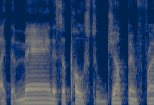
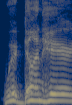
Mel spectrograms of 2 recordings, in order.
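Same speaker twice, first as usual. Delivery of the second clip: higher-pitched acted anger; indignant retold outburst; mad; 8 semitones higher, 3 dB louder than usual. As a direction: imitate someone angrily calling it off. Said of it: "He's mad at your boy".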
